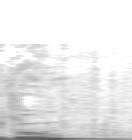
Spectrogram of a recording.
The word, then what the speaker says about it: Boone: Oh, my name is Sandy Boone. – Can you spell that? – Is it B-O-O-N-E. – Thank you. – Like Daniel.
